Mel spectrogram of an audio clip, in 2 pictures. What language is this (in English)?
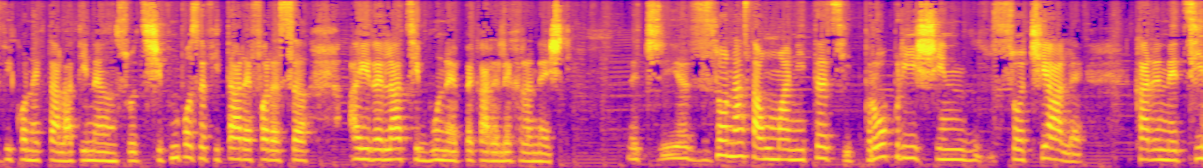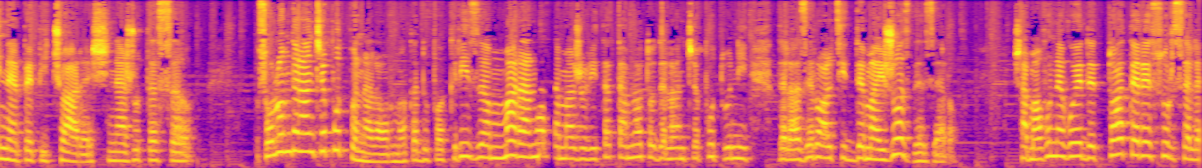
Romanian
